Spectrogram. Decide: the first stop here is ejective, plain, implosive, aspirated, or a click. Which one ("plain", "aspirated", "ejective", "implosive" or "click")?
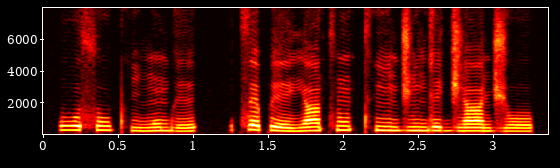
aspirated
